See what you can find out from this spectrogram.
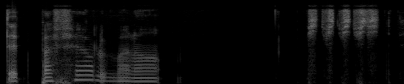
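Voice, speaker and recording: A man's voice: mid-range voice, slow pace, creaky, no echo. A man giving casual live game commentary, muttering his reactions to himself. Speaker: game streamer.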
